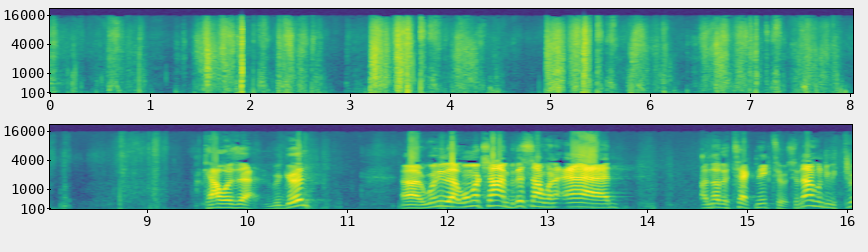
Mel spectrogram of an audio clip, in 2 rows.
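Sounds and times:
uniform fabric swishing and snapping: 0.0s - 9.3s
bare feet scuffing on mats: 0.0s - 9.4s.

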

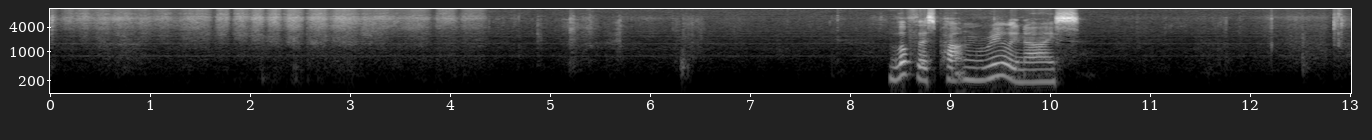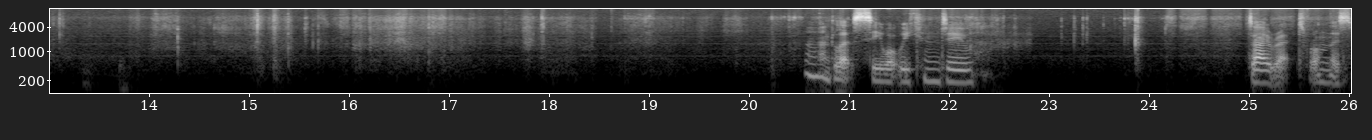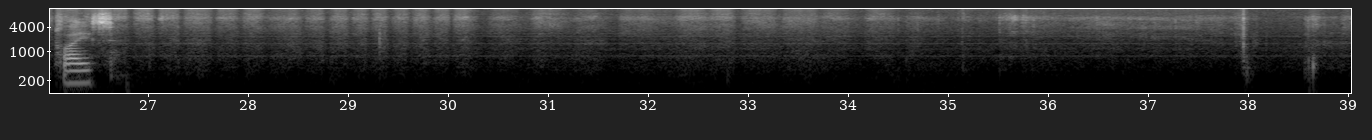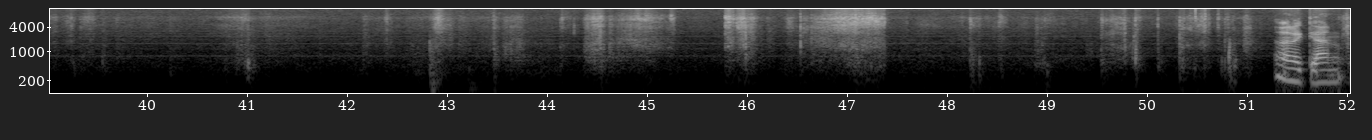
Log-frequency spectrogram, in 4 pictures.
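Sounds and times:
hands rubbing over paper: 0.0s - 4.4s, 13.8s - 20.5s, 24.2s - 38.0s
paper rustling: 13.8s - 20.6s, 42.8s - 47.4s, 48.2s - 51.1s.

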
